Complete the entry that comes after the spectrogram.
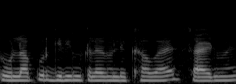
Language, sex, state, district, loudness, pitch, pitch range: Hindi, female, Bihar, Sitamarhi, -36 LUFS, 185 Hz, 180-195 Hz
